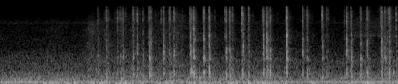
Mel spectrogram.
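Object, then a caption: Plastic laptop keyboard. Fingertips tap steadily on the white plastic keyboard of a small laptop resting on a green metal mesh picnic table outdoors. After a brief quiet start, a stream of quick, bright clicks rises over a steady low background rumble.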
